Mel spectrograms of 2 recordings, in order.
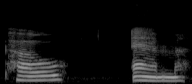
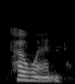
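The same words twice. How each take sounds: First: "Po-em" split, long o, pause, short e; syllable by syllable. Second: "poem" run together as one word; whole word blended. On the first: Teacher reading the whole word, split by syllables. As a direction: read "Po-em" as two separate beats. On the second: Teacher reading the whole word, syllables blended. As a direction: join both syllables smoothly into "poem". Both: Shown as a demonstration. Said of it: "let's read the whole word".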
